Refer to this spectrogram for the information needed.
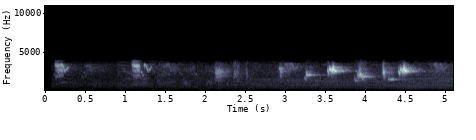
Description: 10-2金山白頭翁c+s2.mp3
白頭翁(台灣亞種) Pycnonotus sinensis formosae
錄音地點 新北市 金山區 金山
錄音環境 路旁灌木叢
行為描述 鳴唱及叫
錄音: 廠牌 Denon Portable IC Recorder 型號 DN-F20R 收音: 廠牌 Sennheiser 型號 ME 67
